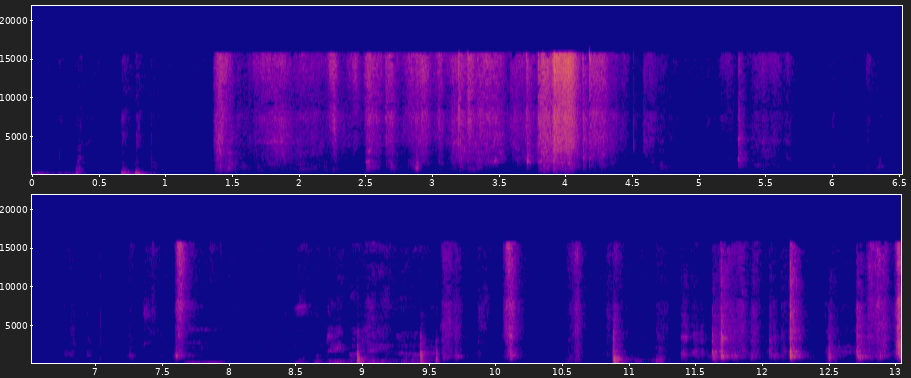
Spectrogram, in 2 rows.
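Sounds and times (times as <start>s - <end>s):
packaging crinkling and rustling: 1.4s - 5.8s.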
